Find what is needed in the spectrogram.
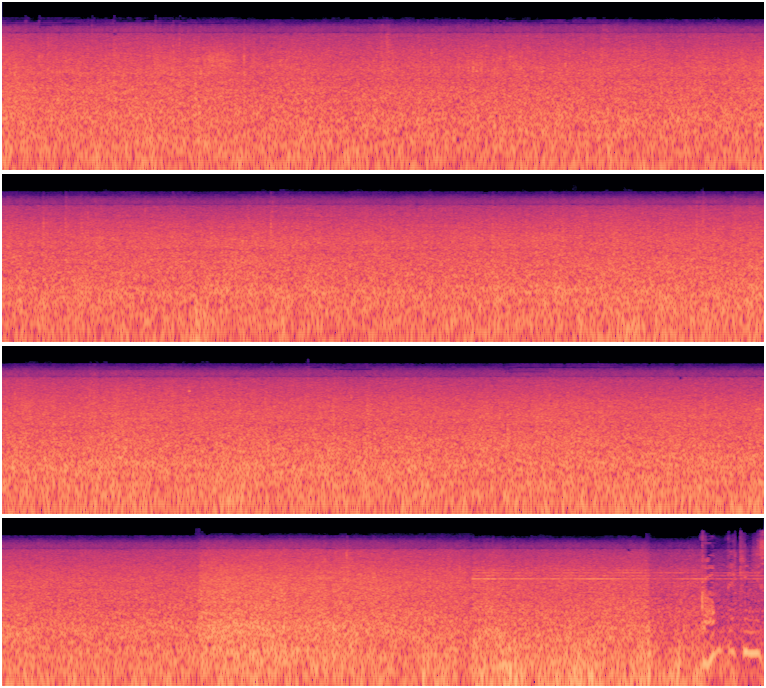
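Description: Tsunami floodwater rushing through a town, a dense, steady roar of churning water with no distinct knocks. It grows louder near the end.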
